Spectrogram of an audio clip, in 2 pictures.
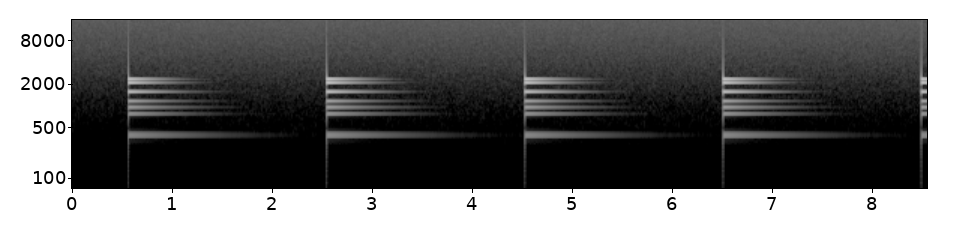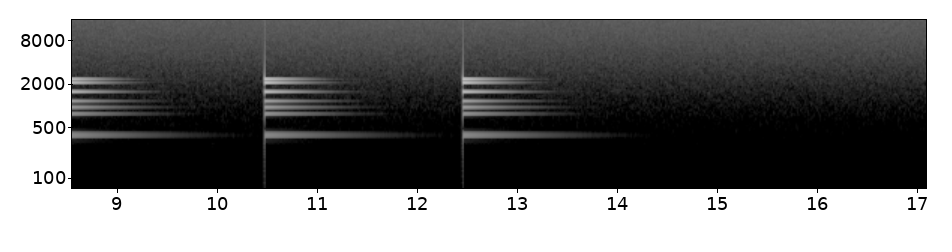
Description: Clock strike, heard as a bell. 7. Seven o'clock.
